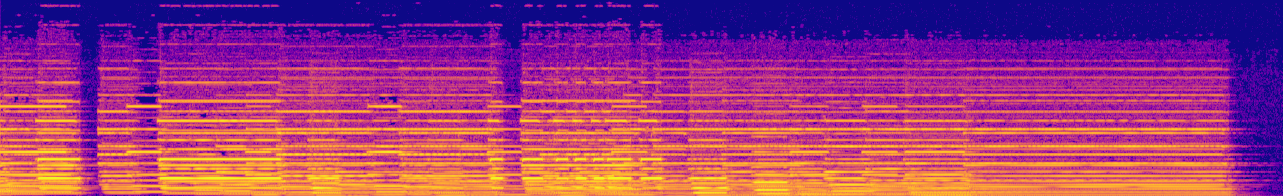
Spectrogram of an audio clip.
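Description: Two-manual electronic church organ playing slow sustained chords with a deep pedal line, ending on a long held final chord that is released just before the end.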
